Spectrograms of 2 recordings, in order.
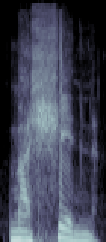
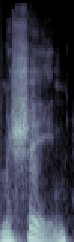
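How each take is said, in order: First: The last syllable ends with a short 'in'. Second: The last syllable ends with a long 'een'. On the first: The speaker calls it wrong. "pronouncing it as machine, M A S H I N" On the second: The speaker calls it right. "couldn't pronounce it as machine"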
